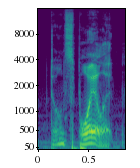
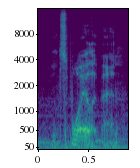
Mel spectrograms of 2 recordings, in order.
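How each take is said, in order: First: Said in the usual way. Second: Whispered much softer and lower; whispered plea not to spoil it; hushed whisper. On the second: Real, not acted. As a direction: drop to a secret whisper. Repeats plea, then hushed.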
